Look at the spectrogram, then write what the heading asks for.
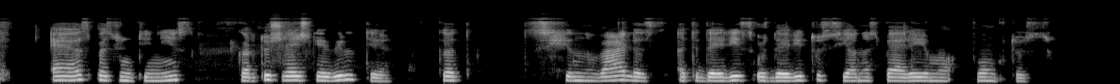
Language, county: Lithuanian, Panevėžys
